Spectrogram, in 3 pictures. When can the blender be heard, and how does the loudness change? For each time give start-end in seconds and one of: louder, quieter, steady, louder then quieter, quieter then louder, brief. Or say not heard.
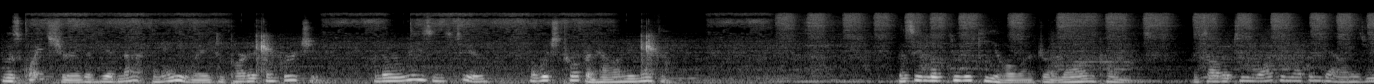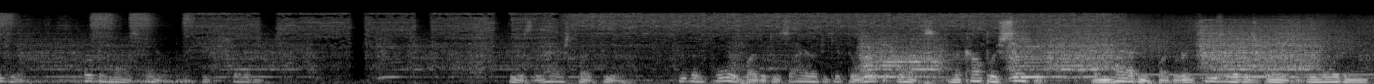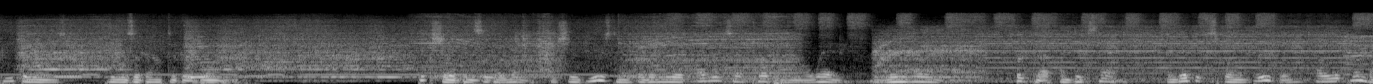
0.0-41.1 louder.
